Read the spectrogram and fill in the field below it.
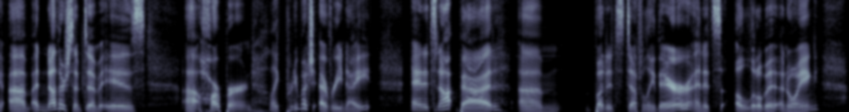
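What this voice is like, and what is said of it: Slightly raspy voice. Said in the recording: “My voice is a little raspy ... I might be getting like the littlest bit sick”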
